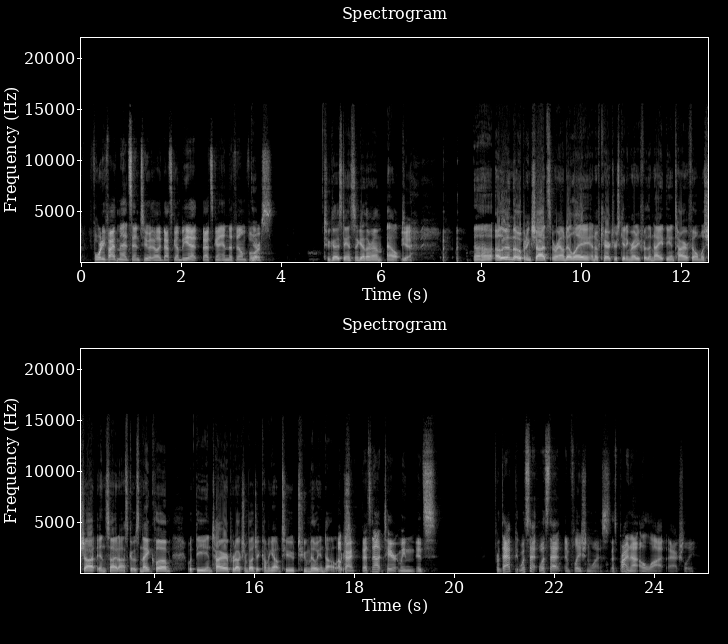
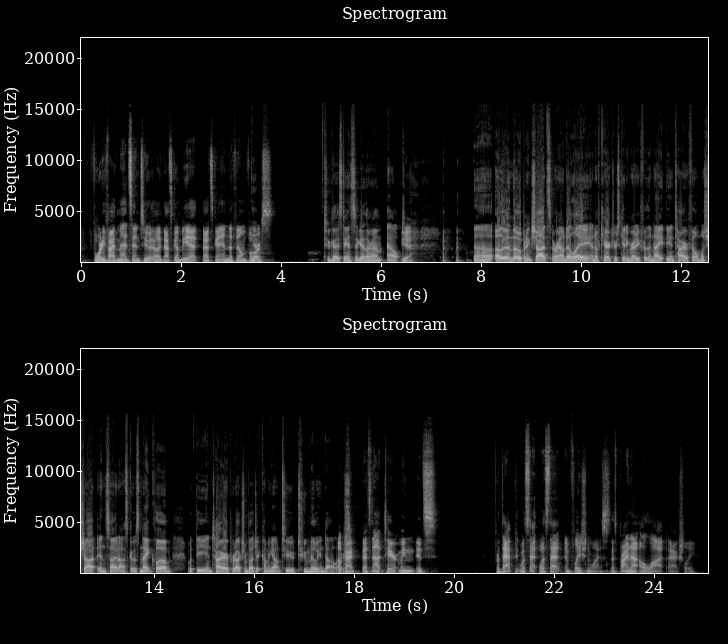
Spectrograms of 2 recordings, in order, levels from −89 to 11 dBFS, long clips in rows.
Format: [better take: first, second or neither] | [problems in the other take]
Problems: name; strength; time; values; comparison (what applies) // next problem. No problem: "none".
second | thin; somewhat; fading below 300 Hz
